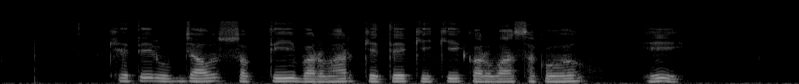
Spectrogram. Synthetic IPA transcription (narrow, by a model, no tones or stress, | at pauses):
kʰet̪eɾuːpd͡ʒaosəkt̪ibəɾbʱaːɾkʰet̪ekikikəɾwasəko | hi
